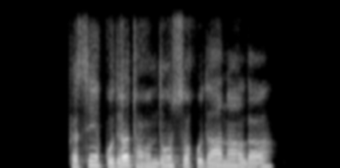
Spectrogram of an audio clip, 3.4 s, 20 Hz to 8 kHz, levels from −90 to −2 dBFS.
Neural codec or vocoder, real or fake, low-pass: codec, 24 kHz, 1.2 kbps, DualCodec; fake; 7.2 kHz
